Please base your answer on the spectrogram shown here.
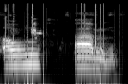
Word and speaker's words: Ogham: And we're circling back to Etsy and our small shops, but there are some really cool kits of the Ogham. Some people call it Om.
